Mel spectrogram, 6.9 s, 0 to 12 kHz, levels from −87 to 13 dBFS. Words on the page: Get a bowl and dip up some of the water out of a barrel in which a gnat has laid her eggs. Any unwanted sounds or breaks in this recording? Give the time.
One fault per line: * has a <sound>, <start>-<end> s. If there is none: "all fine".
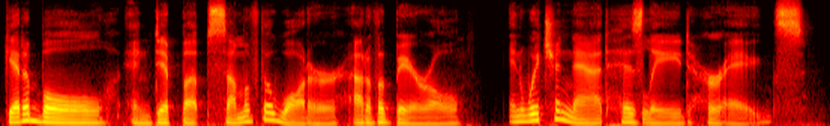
all fine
